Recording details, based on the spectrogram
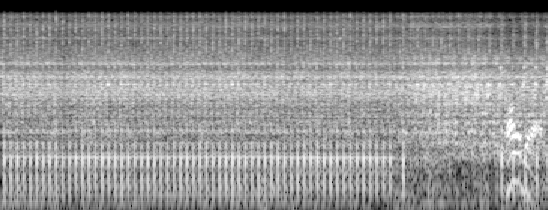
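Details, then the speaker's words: Hobby six-cycle model engine running: a sharp, rapid knock about four per second over a buzzing run; the owner suspects it is firing too late and plans to advance the spark. "Sall almost sounds like it's firing a little too late I'm gonna try to advance"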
